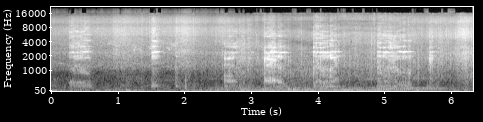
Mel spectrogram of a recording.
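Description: Onion roasted in a pan on a wood-fired stove with garlic and coconut, repeated bursts of scraping stirs over a low sizzle, each stroke distinct and close, without talking.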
